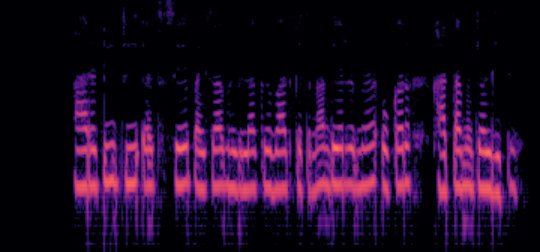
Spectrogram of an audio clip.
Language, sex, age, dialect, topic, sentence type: Magahi, female, 18-24, Central/Standard, banking, question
